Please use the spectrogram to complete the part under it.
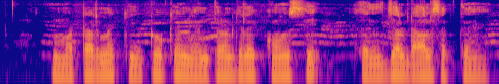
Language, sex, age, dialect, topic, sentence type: Hindi, male, 31-35, Awadhi Bundeli, agriculture, question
